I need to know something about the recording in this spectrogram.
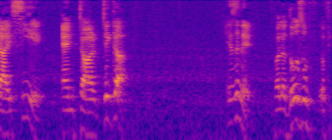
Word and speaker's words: Antarctica: of the world is a NT a r c TI CA it is also pronounced that way by the weight is not Antarctica it is Antarctica that's the seventh continent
